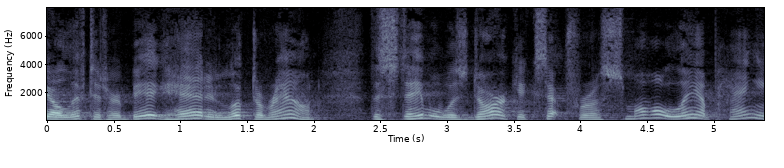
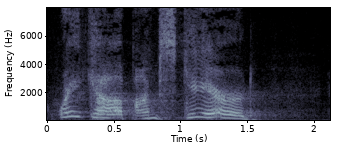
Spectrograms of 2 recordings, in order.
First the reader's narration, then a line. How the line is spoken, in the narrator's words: whispered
